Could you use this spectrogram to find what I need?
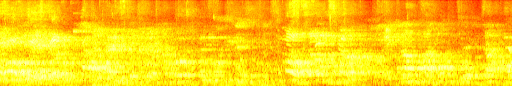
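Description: Men and women shout and cheer nearby in a large echoing hall.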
